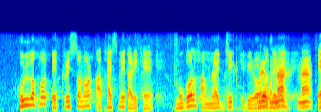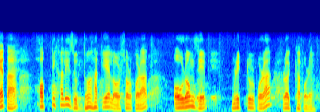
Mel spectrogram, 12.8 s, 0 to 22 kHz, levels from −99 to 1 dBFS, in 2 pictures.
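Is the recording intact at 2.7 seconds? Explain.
No. At 2.7 seconds, as throughout the speech, there is an echo with no canceller: the far end's loudspeaker feeds its microphone and the talker's own voice returns after a delay of roughly a fifth of a second, about 18 dB down. Each phrase is trailed by a faint, thin duplicate. Unlike room reverberation, which smears into a continuous decaying tail, this is a distinct second copy arriving after a clear gap.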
